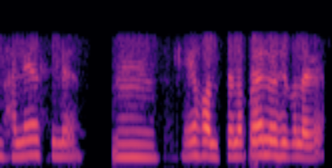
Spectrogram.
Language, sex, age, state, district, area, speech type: Assamese, female, 18-30, Assam, Charaideo, rural, conversation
